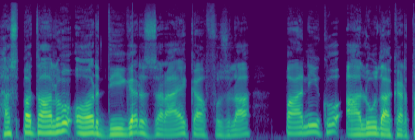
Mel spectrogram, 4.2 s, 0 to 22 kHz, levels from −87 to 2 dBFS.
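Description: At 1.32 s, right after "ہسپتالوں اور", a sudden gain jump drops speech and background noise together by about 6 dB until 3.4 s. The instant, unramped step, unlike a fade, likely comes from an abrupt setting change.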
